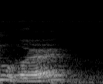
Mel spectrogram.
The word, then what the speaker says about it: were: WHERE को हम लोग वेयर बोलते हैं, यहाँ पे क्या WERE वर, या वर आप बोल सकते हैं, बट राइट वन इज वर, है ना।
